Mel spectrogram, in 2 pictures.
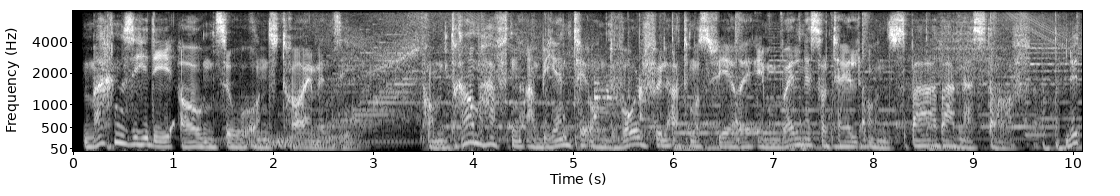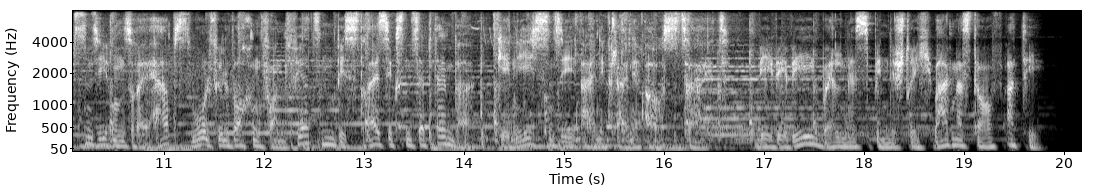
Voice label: Spot SOFT

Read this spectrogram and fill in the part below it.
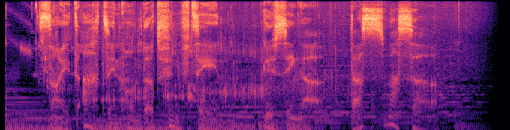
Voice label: Spot; Guessinger

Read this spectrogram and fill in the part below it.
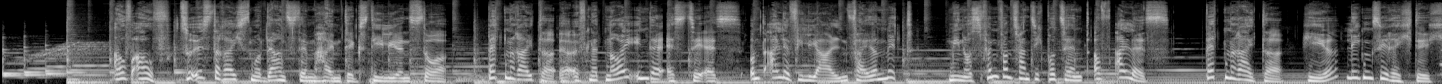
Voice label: commercial; Betten Reiter

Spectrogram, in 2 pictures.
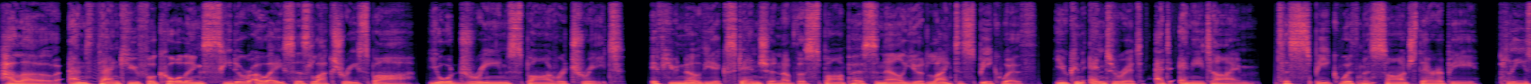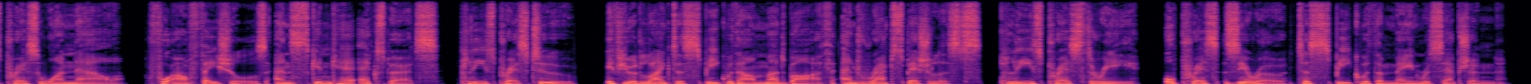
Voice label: IVR

